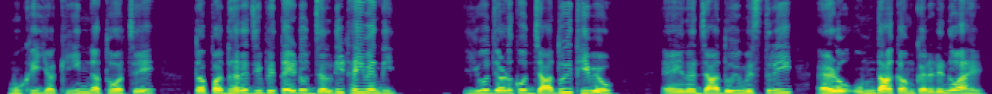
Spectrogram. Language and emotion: Sindhi, surprised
